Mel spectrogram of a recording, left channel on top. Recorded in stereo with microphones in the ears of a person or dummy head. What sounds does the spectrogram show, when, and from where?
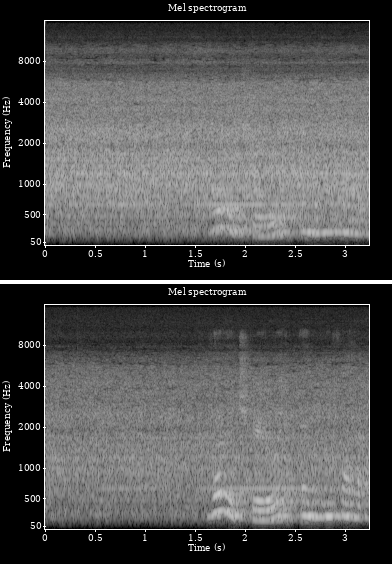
1.6 s a woman speaking: 55° right (ahead or behind), 0.6 m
